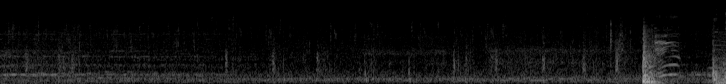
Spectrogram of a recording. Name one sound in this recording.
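Footsteps crunch softly on a dirt floor.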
